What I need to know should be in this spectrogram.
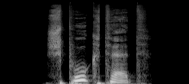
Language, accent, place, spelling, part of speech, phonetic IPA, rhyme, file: German, Germany, Berlin, spuktet, verb, [ˈʃpuːktət], -uːktət, De-spuktet.ogg
- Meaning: inflection of spuken: 1. second-person plural preterite 2. second-person plural subjunctive II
